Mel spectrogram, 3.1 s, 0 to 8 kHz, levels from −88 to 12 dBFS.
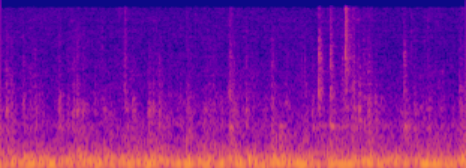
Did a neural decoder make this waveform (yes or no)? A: yes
